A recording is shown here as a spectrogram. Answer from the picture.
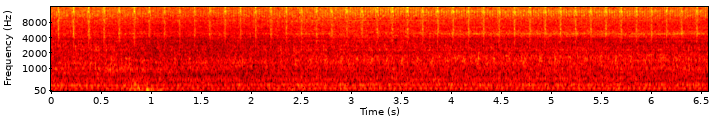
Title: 2000 BMW Z3 2.5 engine clicking sound July 4, 2026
